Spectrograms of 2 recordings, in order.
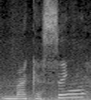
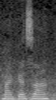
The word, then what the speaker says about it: Magasin: There we are, Magasin. That's how it's pronounced in Danish, of course, from the French magasin.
